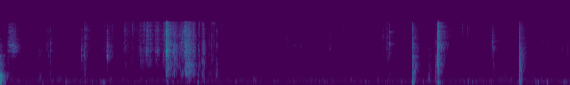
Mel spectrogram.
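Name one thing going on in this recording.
Cards rustle and tap softly as they are handled.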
